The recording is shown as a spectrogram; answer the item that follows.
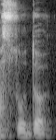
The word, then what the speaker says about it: судо: як дехто читає тепер дивний наголос чому на судо а не на суд тому що це слово суд це слово є так званий екліномен Тобто це слово яке не має власного наголосу і тому наголос падає на прив'язані до нього прийменники таких слів енкліноменів було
